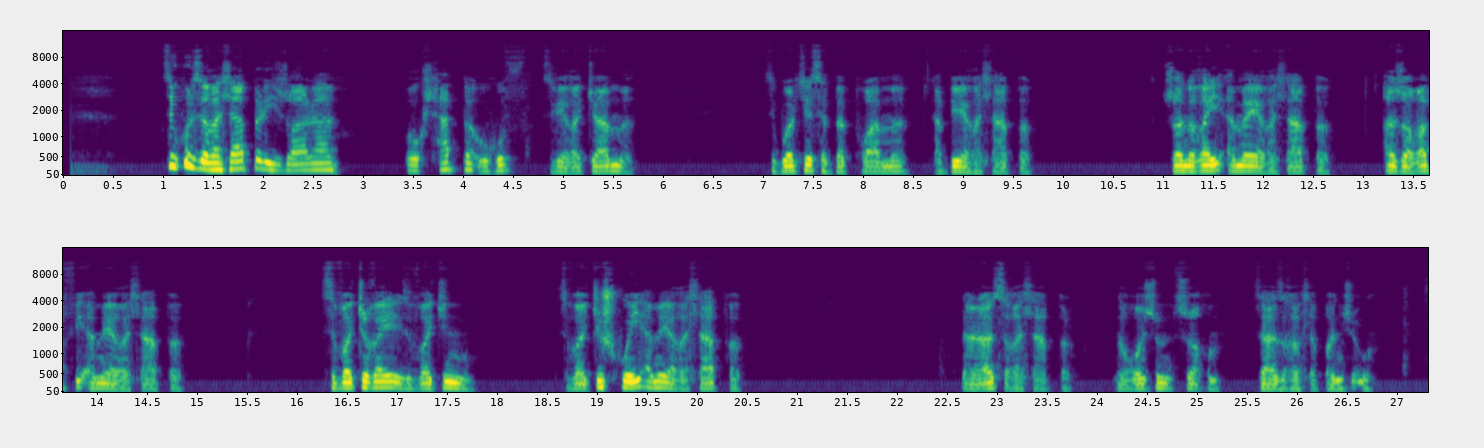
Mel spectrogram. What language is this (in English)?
Kabardian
